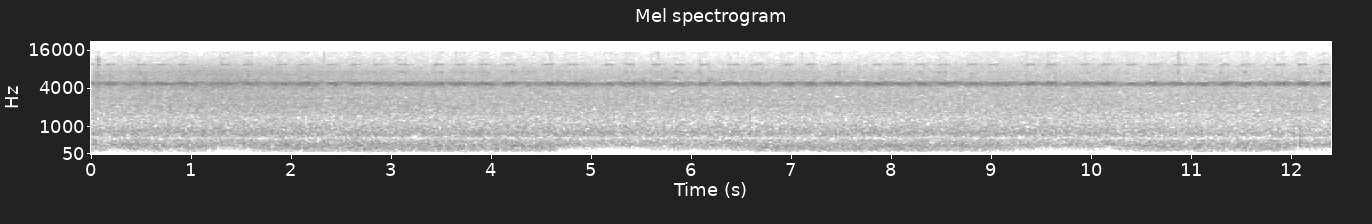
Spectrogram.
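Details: Grasshoppers in a flowery meadow keep up a steady, high, even buzz that never breaks. A fainter second band sits above it, and soft low rustling swells and fades underneath.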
